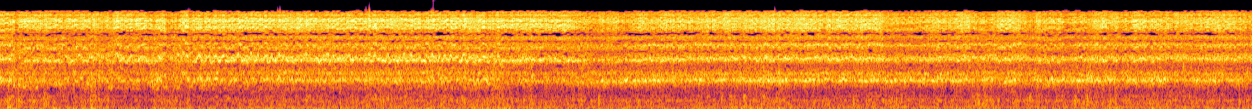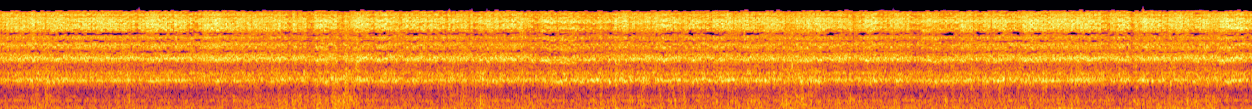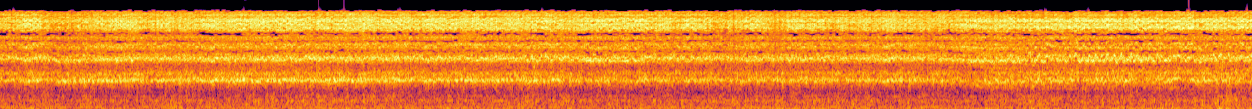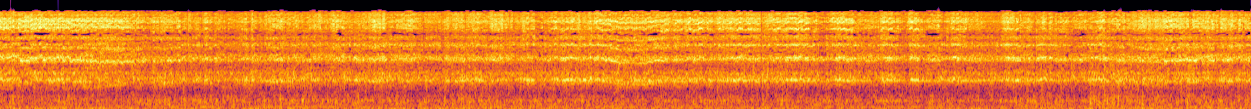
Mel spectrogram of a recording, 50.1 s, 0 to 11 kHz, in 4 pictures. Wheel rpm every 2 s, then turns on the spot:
200, 200, 200, 220, 230, 230, 230, 230, 230, 230, 230, 230, 230, 230, 230, 230, 240, 220, 200, 210, 230, 230, 230, 230, 230.
none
